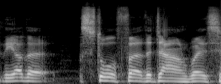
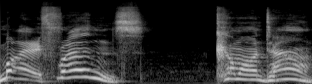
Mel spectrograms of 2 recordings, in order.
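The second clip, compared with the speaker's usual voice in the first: very friendly, jovial merchant voice, high and swooping; 8 semitones higher than usual. Voicing a market stall trader who shouts to the players: friendly, jovial merchant voice. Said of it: "very friendly, very jovial kind of voice".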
